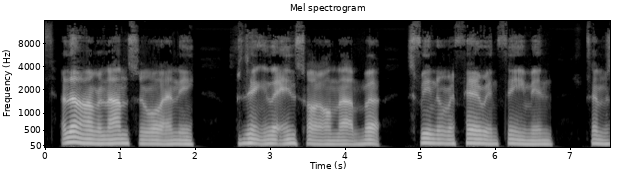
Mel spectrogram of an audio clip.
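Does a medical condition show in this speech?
Yes: motor neuron disease.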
